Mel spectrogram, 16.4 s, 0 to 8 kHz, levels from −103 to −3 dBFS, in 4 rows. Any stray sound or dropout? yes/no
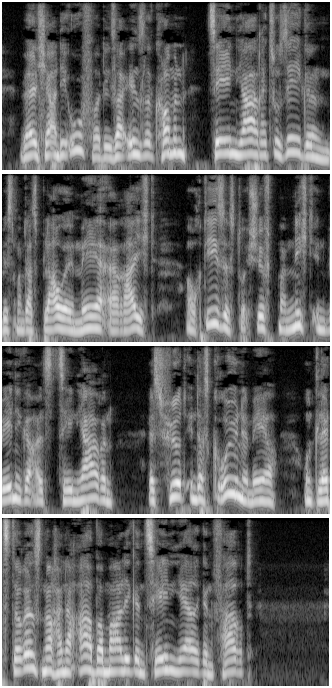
no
